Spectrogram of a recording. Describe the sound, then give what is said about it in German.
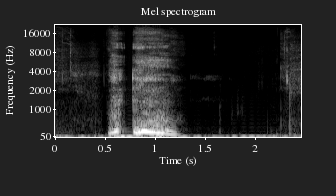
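A loud cough into a person's arm bursts out once in two quick rough pushes, sounding somewhat muffled, with the microphone turned about 7 mm away; then quiet room tone follows with a faint rustle at the end. “Ich hab da nicht reingehustet, Mann. Ich habe in meinen Arm gehustet.”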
